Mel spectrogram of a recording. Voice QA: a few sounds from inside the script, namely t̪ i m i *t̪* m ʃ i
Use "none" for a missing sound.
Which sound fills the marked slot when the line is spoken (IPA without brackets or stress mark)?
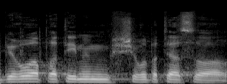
none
